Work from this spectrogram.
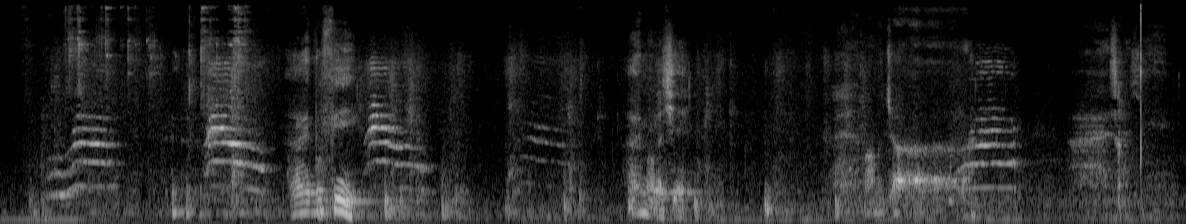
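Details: Pet cat welcoming its owner home, enthusiastic; a run of repeated drawn-out meows, some rising then falling, spaced a second or two apart, while a man talks softly to it in Dutch indoors.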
